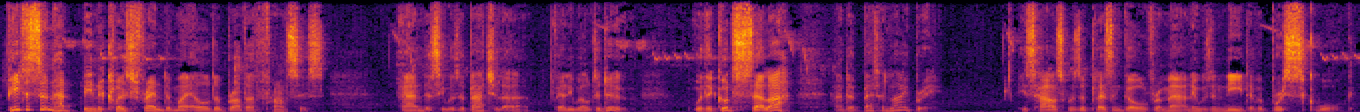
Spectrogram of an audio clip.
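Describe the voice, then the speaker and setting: A man's voice: medium pitch, wildly swooping pitch, moderate pace, creaky, fairly bright tone, slightly rough, exaggerated voice. A man playing a sceptical, self-assured young student in a period drama, with formal, articulate phrasing. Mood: measured storytelling. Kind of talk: dramatised first-person period narration and dialogue.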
